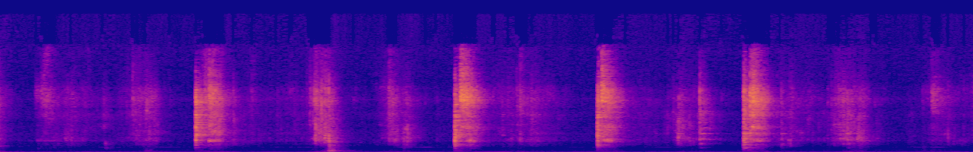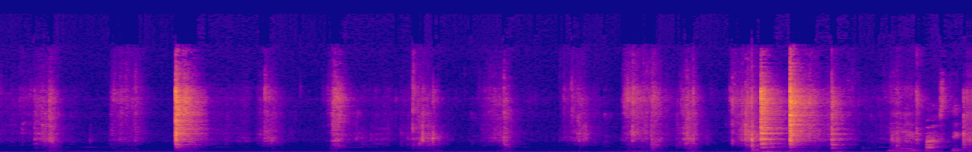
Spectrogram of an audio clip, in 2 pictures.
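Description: Utensil scraping and clanking against a pan while bihun goreng, bakwan or tempe is stirred in a kitchen, irregular metallic knocks and scrapes repeating over a faint background hum.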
